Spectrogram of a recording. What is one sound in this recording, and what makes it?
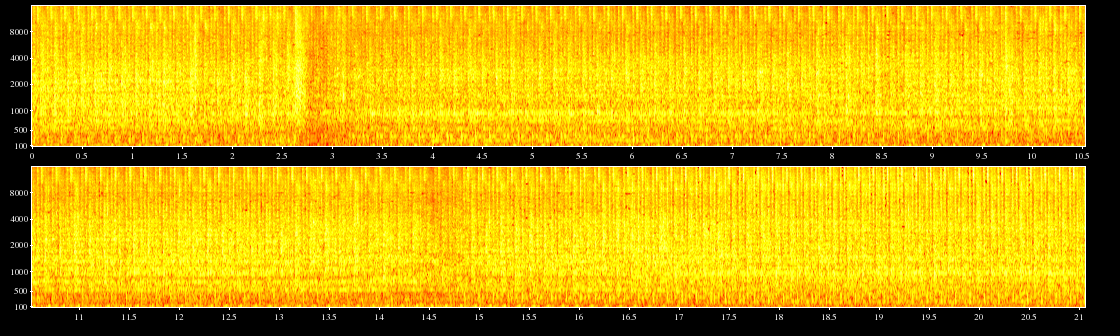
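A single-cylinder diesel engine chugs loudly and steadily close by.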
